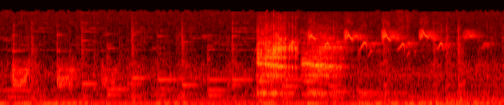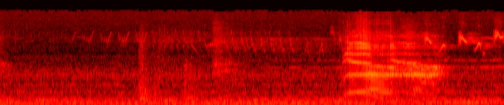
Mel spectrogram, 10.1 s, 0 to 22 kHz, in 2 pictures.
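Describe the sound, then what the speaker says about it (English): In the finale of the PS1 game Spyro Year of the Dragon, Spyro lets out two short gurgling burps a few seconds apart over quiet background game music. "Ends on burps and Spyro shaking his head."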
